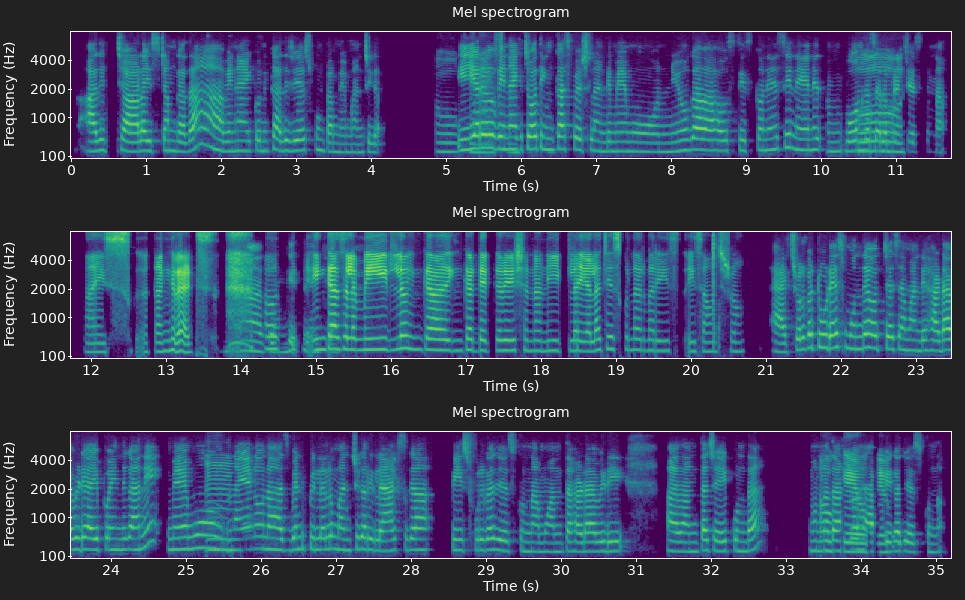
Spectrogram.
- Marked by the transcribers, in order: in English: "ఇయర్"; in English: "నైస్"; in English: "స్పెషలండి"; in English: "న్యూగా హౌస్"; in English: "నైస్. కంగ్రాట్స్"; in English: "ఓన్‌గా సెలబ్రేట్"; chuckle; other background noise; in English: "థాంక్ యూ. థాంక్ యూ"; in English: "డెకరేషన్"; tapping; in English: "యాక్చువల్‌గా టూ డేస్"; in English: "హస్బండ్"; in English: "రిలాక్స్‌గా పీస్‌ఫుల్‌గా"; in English: "హ్యాపీగా"
- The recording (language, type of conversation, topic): Telugu, podcast, పండుగల్లో మీకు అత్యంత ఇష్టమైన వంటకం ఏది, దాని గురించి చెప్పగలరా?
